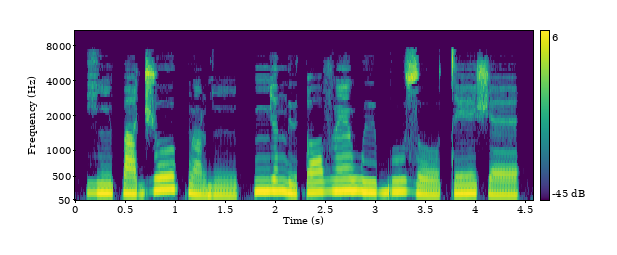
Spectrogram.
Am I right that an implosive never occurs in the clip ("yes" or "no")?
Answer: no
